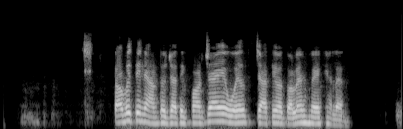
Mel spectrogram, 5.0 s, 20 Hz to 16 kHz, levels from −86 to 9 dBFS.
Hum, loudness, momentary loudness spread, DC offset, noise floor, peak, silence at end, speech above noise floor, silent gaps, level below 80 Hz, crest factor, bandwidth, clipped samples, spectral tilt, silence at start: none; -15 LUFS; 15 LU; under 0.1%; -60 dBFS; -2 dBFS; 0.05 s; 46 dB; none; -56 dBFS; 14 dB; 6.2 kHz; under 0.1%; -9 dB/octave; 1.05 s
